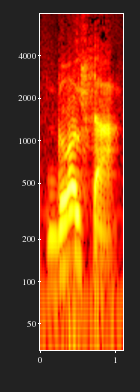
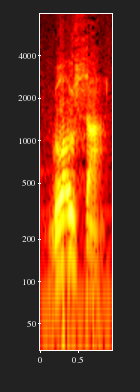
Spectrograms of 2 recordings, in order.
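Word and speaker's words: glossa (γλῶσσα): Now the word is glossa, long O, glossa.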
